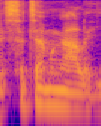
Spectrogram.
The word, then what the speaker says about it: Setema Gali: That's right, Setema Gali.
